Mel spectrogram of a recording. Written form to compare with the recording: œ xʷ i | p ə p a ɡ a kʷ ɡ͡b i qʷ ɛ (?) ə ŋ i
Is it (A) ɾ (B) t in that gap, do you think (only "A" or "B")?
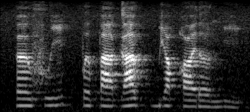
A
